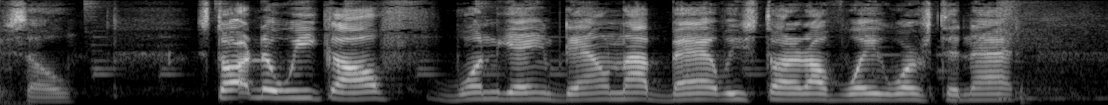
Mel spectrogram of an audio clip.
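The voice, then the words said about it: Voice sounds unwell, impaired. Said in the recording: “pardon my voice. I wish I knew uh, some instant remedy to, to get over it”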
